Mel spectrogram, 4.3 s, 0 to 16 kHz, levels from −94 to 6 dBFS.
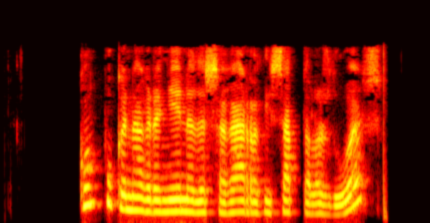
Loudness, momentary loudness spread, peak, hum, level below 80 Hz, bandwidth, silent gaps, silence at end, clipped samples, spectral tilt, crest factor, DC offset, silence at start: -16 LUFS; 7 LU; -2 dBFS; none; -60 dBFS; 7.8 kHz; none; 0.45 s; under 0.1%; -3.5 dB/octave; 16 dB; under 0.1%; 0.8 s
